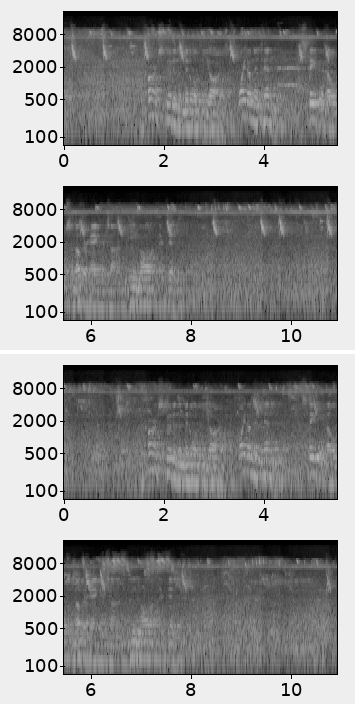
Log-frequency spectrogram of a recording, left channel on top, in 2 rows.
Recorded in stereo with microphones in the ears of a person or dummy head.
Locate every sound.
1.5 s a man speaking: 20° left (ahead or behind), 5.5 m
